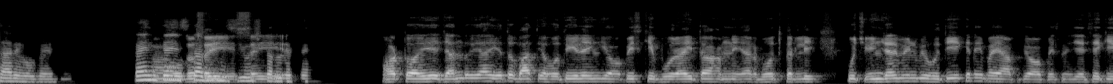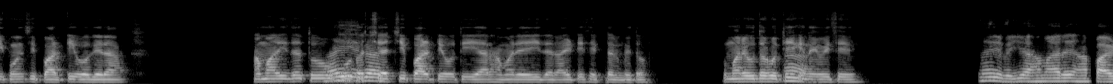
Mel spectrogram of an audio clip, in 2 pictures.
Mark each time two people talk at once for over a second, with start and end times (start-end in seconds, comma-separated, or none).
1.5-2.9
